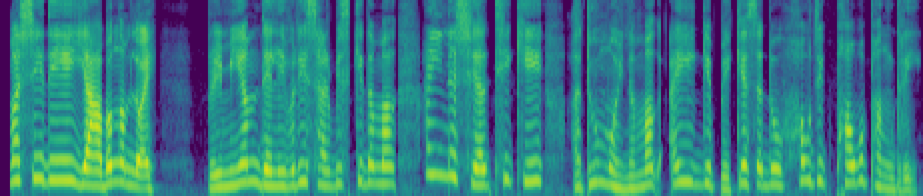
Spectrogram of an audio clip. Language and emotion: Manipuri, angry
